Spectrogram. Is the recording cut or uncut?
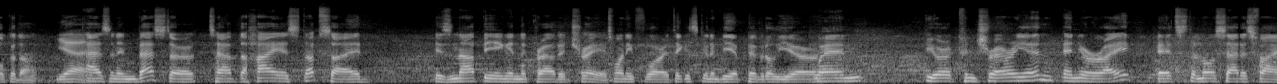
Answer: cut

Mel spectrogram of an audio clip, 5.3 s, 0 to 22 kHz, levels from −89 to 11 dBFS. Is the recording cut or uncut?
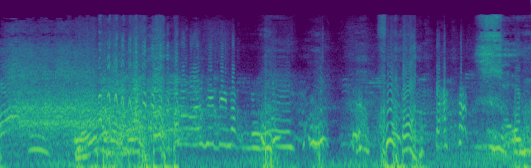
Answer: uncut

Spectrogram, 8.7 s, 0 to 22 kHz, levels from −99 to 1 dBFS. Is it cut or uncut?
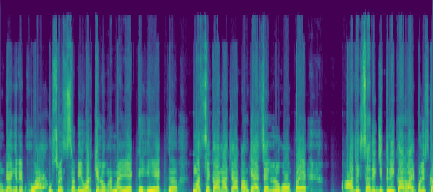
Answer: uncut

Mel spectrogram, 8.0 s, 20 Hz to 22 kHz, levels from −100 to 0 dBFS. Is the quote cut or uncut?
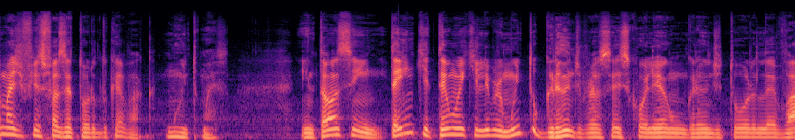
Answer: cut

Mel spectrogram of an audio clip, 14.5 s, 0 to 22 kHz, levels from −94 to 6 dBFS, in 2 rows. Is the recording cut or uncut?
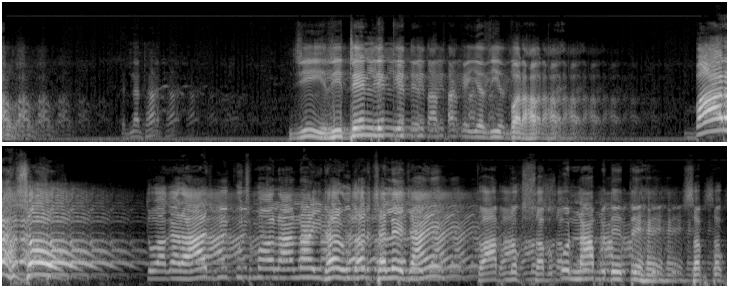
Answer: uncut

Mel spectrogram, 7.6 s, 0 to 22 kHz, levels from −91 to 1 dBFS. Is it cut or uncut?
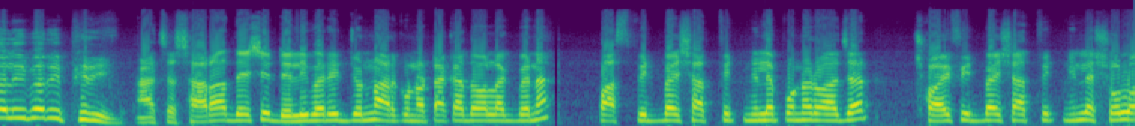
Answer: uncut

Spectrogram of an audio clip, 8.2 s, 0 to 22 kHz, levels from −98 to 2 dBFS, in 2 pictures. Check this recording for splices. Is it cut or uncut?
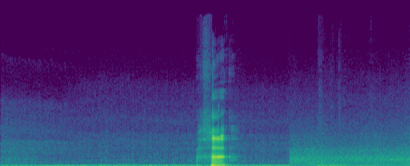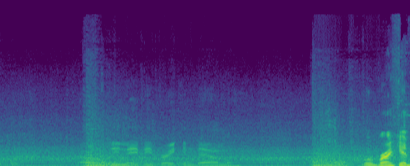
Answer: cut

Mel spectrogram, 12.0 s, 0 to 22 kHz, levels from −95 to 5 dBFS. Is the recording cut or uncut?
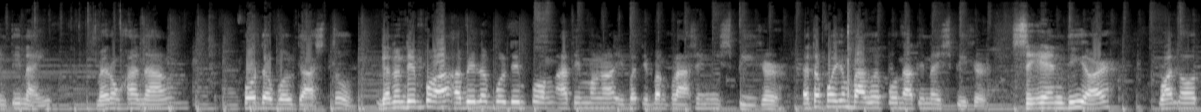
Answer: cut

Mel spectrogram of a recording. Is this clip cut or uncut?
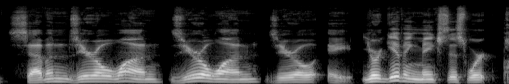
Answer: uncut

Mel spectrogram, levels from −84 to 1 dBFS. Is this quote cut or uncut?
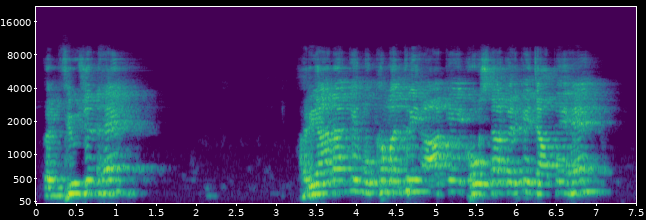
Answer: uncut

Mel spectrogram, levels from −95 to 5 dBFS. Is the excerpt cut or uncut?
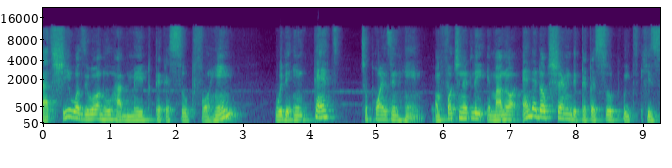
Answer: uncut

